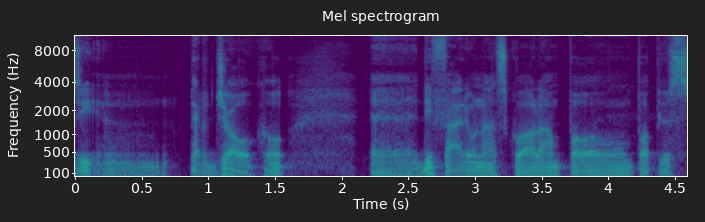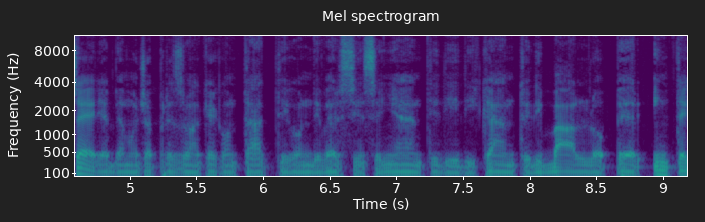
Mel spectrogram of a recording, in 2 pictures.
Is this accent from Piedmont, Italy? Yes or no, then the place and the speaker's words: yes; Turin, Piedmont, Italy; born there; now in Grottaglie, Italy; quindi molto lontano in realtà dalla mia città natale che è Torino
